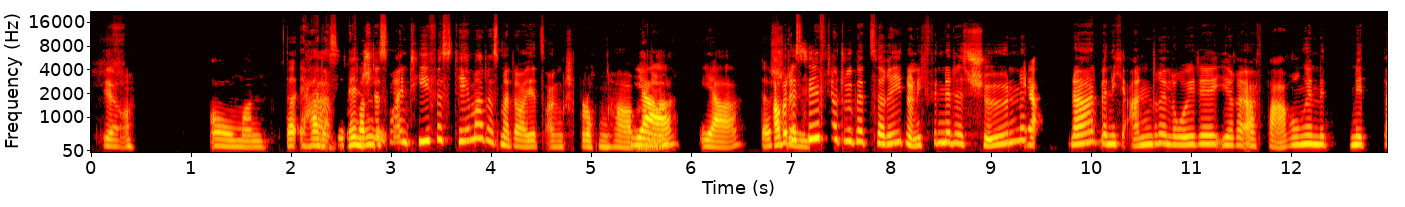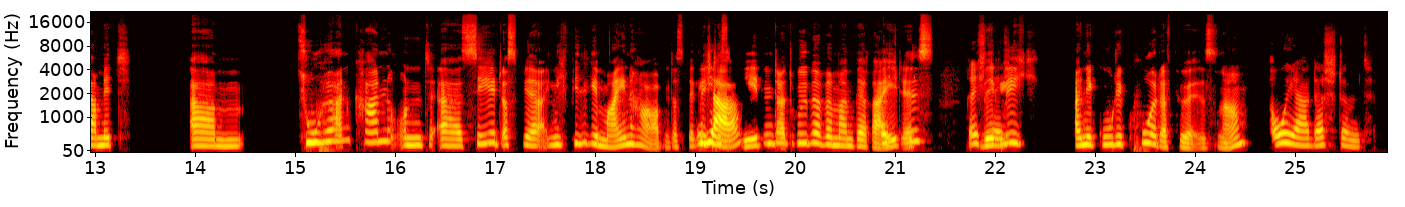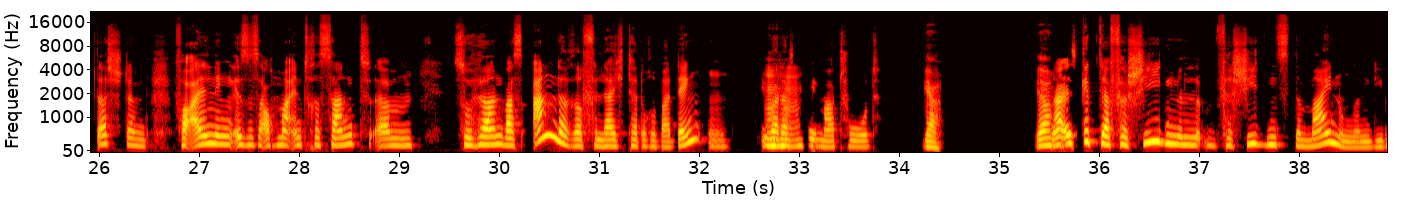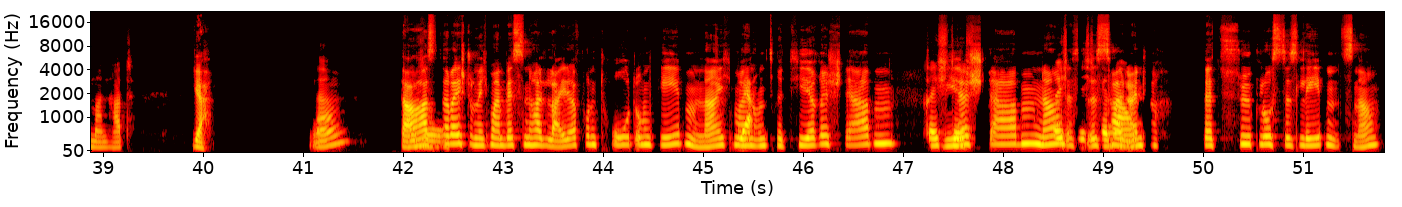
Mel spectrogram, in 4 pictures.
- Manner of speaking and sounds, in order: stressed: "andere"
- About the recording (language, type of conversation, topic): German, unstructured, Wie kann man mit Schuldgefühlen nach einem Todesfall umgehen?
